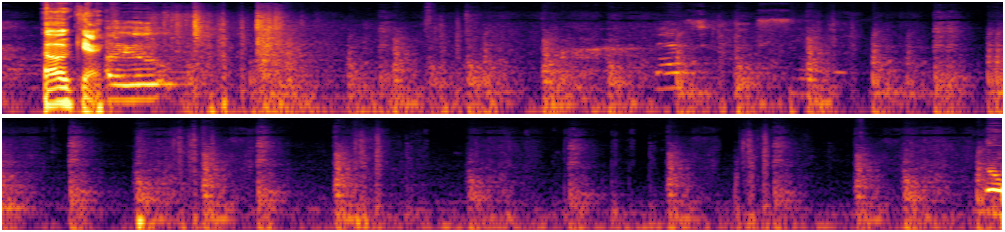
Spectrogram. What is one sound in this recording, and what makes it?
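Footsteps clang on metal grating and stairs.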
